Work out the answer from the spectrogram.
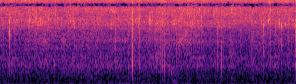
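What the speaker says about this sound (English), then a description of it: "Pork's cooking nicely." A pork tenderloin searing in a pan gives off a steady, even sizzle and crackle of frying, with scattered small pops, continuous and fairly close throughout.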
